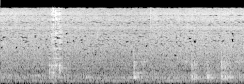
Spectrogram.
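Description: Ginger, garlic and coriander paste sizzling in hot oil in a nonstick frying pan while a wooden spatula stirs it, sautéing the paste until it browns. One brief louder noise about a second in.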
